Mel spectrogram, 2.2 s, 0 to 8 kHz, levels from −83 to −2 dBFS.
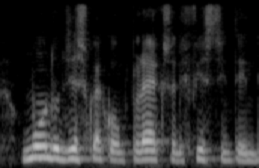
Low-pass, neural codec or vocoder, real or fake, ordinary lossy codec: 7.2 kHz; none; real; none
